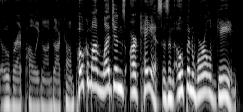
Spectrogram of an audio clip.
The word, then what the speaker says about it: Arceus: say it and it's archaious i've i only read it that way because i read it like it's a latin word and latin c's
